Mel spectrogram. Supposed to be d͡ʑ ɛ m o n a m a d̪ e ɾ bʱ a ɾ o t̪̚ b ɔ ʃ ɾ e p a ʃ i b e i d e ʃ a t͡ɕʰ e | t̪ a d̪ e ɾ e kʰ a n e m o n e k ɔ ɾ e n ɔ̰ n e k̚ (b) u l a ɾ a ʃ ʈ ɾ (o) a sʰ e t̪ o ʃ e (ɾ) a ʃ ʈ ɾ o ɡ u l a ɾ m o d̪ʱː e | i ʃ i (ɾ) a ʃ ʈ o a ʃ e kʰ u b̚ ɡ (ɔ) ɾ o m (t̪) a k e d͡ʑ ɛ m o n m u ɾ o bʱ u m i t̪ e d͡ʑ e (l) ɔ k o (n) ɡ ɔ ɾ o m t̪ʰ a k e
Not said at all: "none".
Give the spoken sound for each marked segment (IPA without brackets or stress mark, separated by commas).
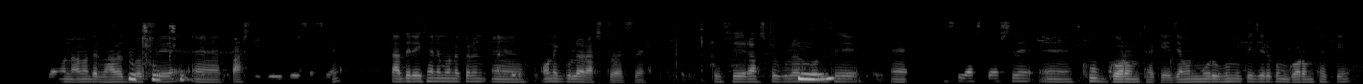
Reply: ɡ, o, ɾ, ɾ, ɔ, t̪ʰ, ɾ, m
